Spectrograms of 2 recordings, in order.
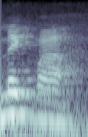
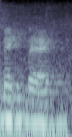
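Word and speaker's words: Mi'kmaq: The modern tribes in and around Maine today include Abanaki, Ponobskot, Pasquati, Mali, and the Mikmma, formerly pronounced Mikmack.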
